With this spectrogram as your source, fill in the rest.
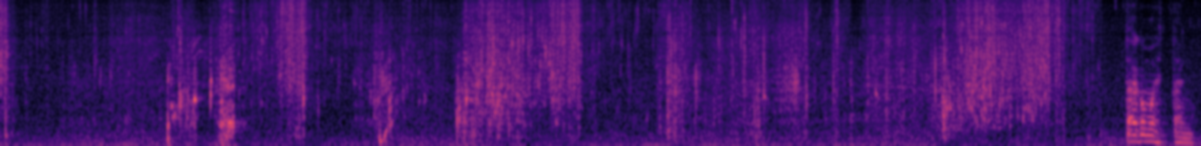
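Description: A shovel scrapes and squelches through wet mud.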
